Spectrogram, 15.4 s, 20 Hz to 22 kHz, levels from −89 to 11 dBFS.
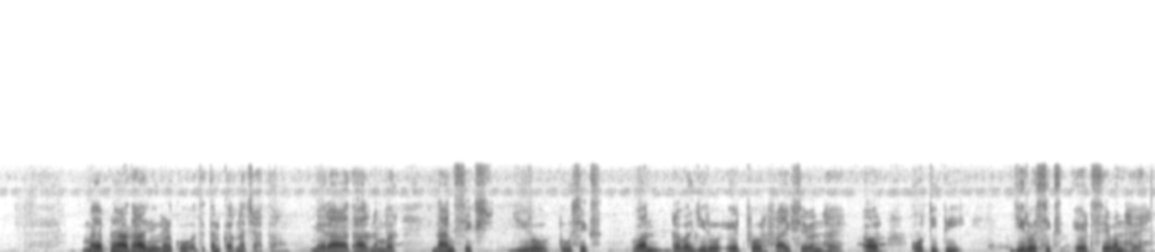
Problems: none marked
